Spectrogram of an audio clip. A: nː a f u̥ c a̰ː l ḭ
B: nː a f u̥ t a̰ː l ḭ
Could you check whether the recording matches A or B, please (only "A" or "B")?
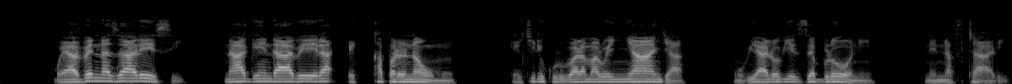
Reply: B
